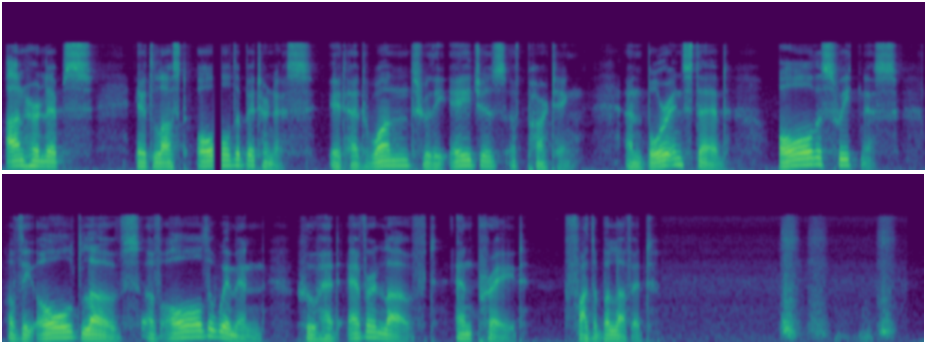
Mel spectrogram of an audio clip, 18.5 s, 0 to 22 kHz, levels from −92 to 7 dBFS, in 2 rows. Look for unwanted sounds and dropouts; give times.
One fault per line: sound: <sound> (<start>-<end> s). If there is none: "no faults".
sound: dropout (2.1-2.2 s)
sound: sniff (17.0-18.2 s)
